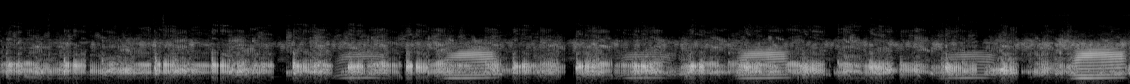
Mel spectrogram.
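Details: Many narrow-mouthed frogs call through heavy seasonal rain while being hunted and caught by torchlight. A thick wall of bleating croaks pulses steadily, broken by louder nasal honks every couple of seconds.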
